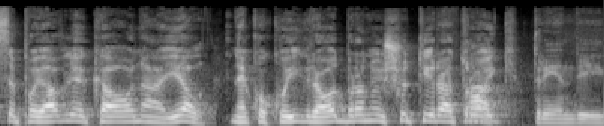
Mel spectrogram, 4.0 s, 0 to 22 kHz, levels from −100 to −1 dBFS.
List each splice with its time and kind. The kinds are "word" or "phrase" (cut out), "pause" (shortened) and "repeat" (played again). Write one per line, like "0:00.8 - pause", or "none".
0:01.4 - pause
